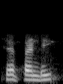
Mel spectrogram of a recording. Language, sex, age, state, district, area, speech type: Telugu, female, 30-45, Telangana, Ranga Reddy, urban, conversation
